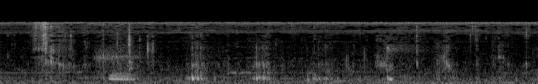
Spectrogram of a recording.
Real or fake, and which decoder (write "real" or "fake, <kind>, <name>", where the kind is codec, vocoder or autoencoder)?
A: real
